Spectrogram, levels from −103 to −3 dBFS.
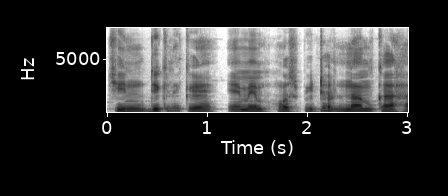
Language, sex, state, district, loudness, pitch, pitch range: Hindi, male, Bihar, Patna, -21 LUFS, 130 Hz, 125-140 Hz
